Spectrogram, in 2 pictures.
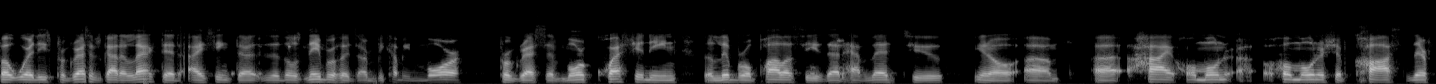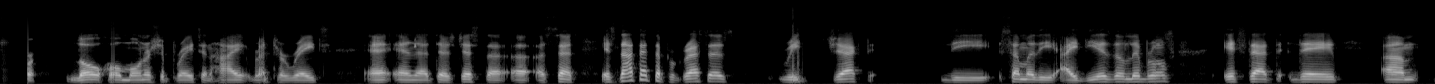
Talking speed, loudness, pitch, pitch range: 145 wpm, -27 LUFS, 110 Hz, 100-120 Hz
